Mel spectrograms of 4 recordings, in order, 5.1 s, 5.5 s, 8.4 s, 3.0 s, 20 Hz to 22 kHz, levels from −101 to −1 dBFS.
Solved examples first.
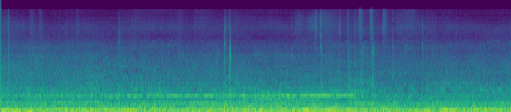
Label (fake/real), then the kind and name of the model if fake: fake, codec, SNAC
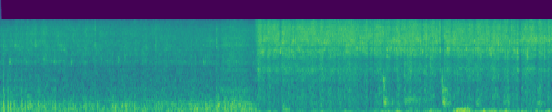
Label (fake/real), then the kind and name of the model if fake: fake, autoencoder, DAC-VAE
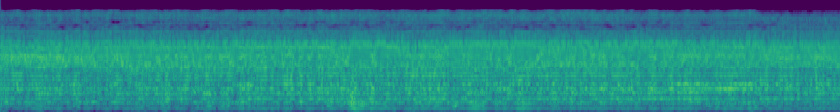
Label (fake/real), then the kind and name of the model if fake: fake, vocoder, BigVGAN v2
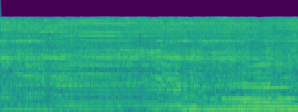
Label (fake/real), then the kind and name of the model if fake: real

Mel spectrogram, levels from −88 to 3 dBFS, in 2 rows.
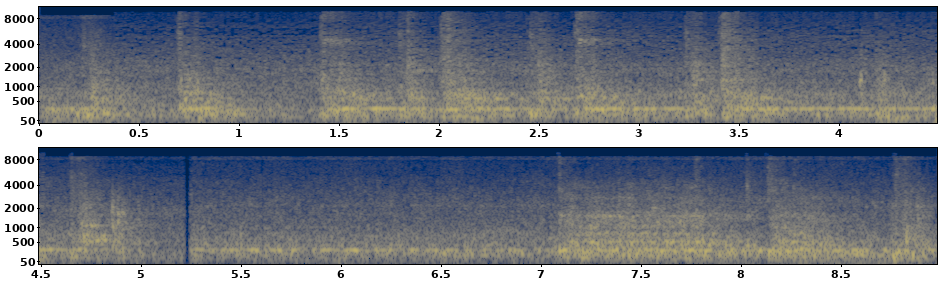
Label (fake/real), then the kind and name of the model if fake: real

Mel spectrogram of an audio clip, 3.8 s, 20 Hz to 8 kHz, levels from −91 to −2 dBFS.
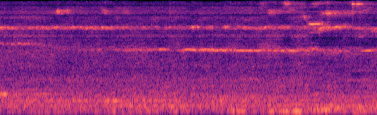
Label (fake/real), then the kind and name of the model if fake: fake, codec, DAC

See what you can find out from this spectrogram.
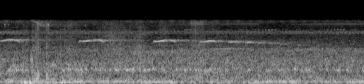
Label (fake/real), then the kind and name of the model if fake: real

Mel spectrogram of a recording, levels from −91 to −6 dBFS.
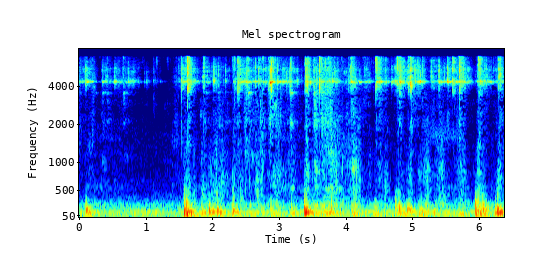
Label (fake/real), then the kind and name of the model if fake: real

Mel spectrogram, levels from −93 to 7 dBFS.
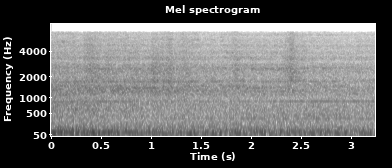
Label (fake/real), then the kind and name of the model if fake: real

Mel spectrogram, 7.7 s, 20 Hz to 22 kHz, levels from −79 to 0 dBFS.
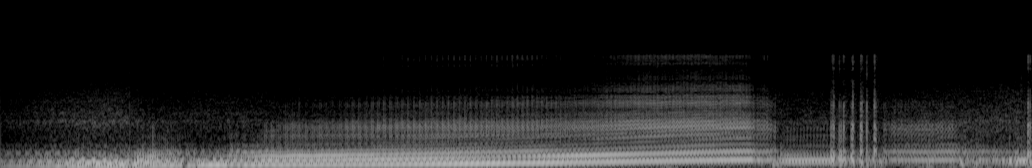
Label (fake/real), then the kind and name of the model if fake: real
